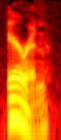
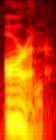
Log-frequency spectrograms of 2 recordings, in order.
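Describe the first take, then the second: First: The name begins like the word 'air'. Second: The name begins like the letter 'R'. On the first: The speaker calls it wrong. "It's not Aaron" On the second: The speaker calls it right. "it's Aaron, right? ... pronounced like registered nurse"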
